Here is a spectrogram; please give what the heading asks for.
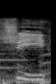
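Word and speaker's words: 四: out Japanese Gamers as the number four is pronounced she which is also the word for death in the previous male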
